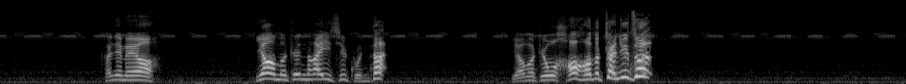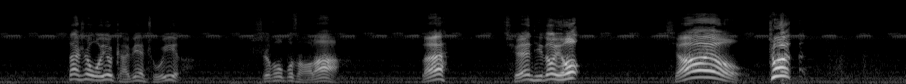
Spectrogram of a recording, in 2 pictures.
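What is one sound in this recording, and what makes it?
A young man speaks sternly, giving commands in a raised voice.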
